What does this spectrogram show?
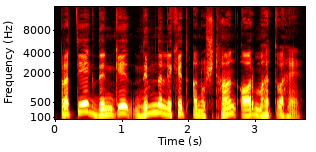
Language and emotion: Hindi, neutral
